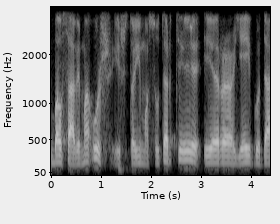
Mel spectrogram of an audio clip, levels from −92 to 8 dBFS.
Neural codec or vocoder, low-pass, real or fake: autoencoder, 48 kHz, 128 numbers a frame, DAC-VAE, trained on Japanese speech; 3.6 kHz; fake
